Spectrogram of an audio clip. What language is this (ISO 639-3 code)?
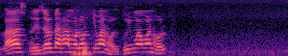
asm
